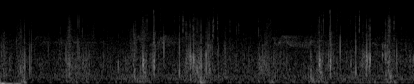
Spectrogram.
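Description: Footsteps of people on a long walk, a steady run of many soft, even treads under a faint, continuous background hiss, with no voices.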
